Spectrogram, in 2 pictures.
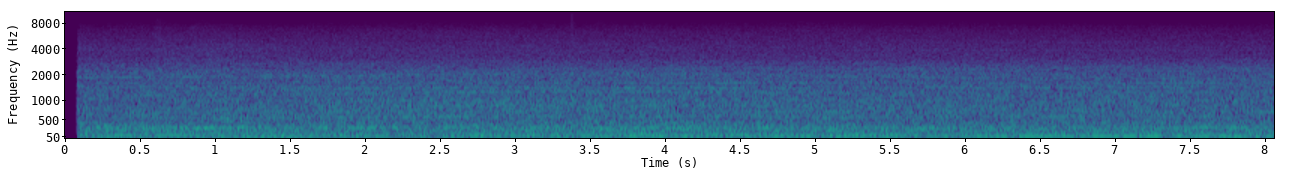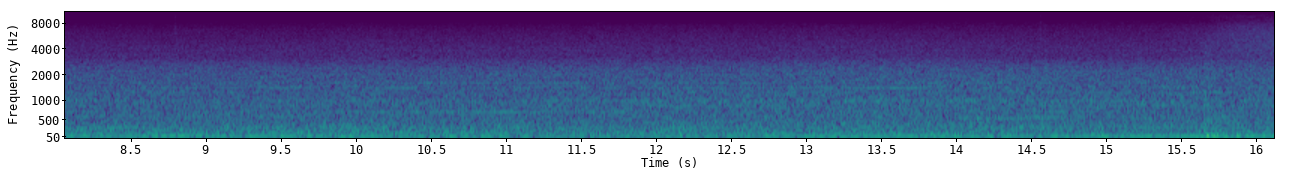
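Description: Steady low rumble in a parking garage as a Tesla electric car, called out by phone app, pulls slowly out of its parking space by itself.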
